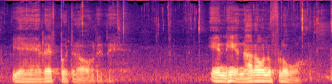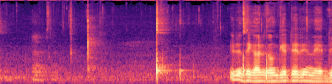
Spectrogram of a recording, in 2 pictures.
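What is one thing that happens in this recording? Chunks of meat drop with soft thuds into a pot.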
